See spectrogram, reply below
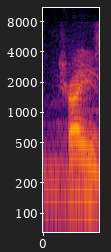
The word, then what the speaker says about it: Triune: And so, basically, the season 18 is going to be called the season of Triune. I'm saying that right? Triune. – Said it right.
